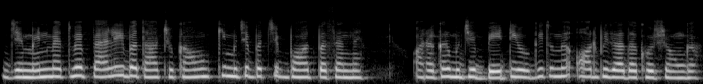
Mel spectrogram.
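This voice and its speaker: A woman's voice: very high voice, flat delivery, a little fast, mellow, muffled recording. A woman voicing a playful, apologetic young husband who is a police officer, in an amateur fan dub. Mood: coaxing. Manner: coaxing, playful pleading.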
